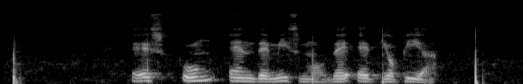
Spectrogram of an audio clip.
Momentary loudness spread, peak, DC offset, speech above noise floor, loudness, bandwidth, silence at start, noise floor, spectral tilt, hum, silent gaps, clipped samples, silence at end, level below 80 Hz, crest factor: 9 LU; 0 dBFS; under 0.1%; 39 dB; -24 LUFS; 11.5 kHz; 0.15 s; -62 dBFS; -8 dB/octave; none; none; under 0.1%; 0.45 s; -44 dBFS; 24 dB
